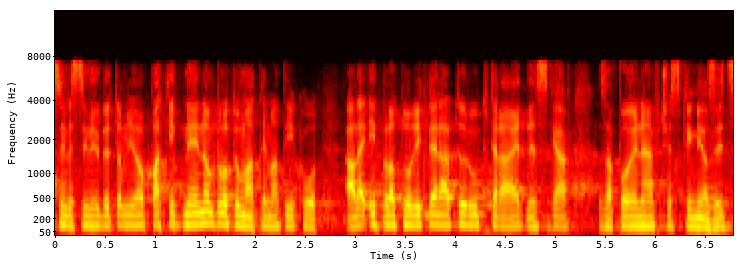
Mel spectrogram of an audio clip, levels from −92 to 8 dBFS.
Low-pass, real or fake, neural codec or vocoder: 7.2 kHz; fake; codec, 16 kHz, 1 kbps, X-Codec, HuBERT features, trained on balanced general audio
